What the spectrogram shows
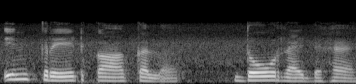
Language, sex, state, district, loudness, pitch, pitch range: Hindi, male, Punjab, Fazilka, -16 LUFS, 175 Hz, 160-190 Hz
